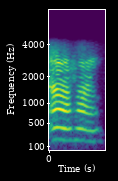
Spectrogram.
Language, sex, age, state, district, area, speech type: Assamese, female, 45-60, Assam, Tinsukia, urban, conversation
